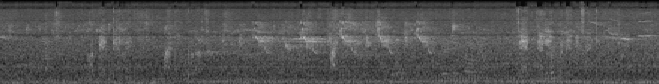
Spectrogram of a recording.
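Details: Orange-headed thrush, a summer migrant nesting in south Gujarat forests, sings short, sweet whistled phrases with quick slurred notes in peak summer, repeated every second or so over a steady low rumble and faint hum.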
